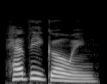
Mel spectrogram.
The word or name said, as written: heavy-going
